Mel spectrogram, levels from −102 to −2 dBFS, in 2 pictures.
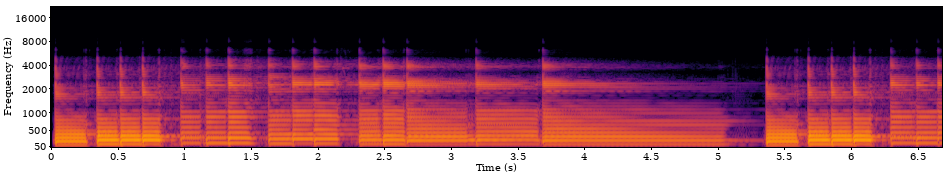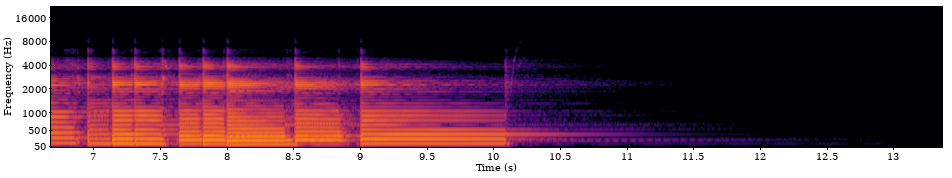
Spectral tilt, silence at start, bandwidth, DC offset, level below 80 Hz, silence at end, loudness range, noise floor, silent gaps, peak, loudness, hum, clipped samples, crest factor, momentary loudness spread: -8 dB/octave; 0 s; 6.6 kHz; under 0.1%; -70 dBFS; 2.95 s; 8 LU; under -90 dBFS; none; -12 dBFS; -30 LUFS; none; under 0.1%; 18 dB; 9 LU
